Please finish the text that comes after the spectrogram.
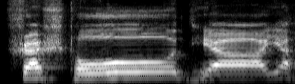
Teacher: य के बाद जो विसर्ग है उसके आगे कोई अक्षर नहीं है, इस वजह से विसर्ग का उच्चारण हम ह ले आएंगे। · षष्ठो जो श है, षटकोण वाला, इसमें मूर्ध्वा को जीभ को रोल करेंगे और मूर्ध्वा पे लगाएंगे।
